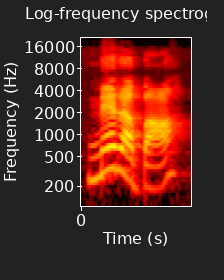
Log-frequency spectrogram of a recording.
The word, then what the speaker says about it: merhaba: The most common one that we use is merhaba. Merhaba literally means hello, but in daily speech we do not pronounce the H sound. So it is sufficient to say merhaba without pronouncing the H.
